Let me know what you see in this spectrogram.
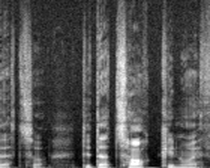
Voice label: "toc", Welsh

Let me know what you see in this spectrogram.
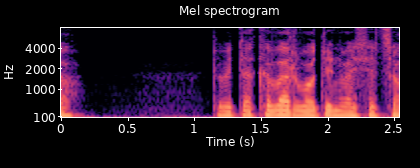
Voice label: "cyfarfod" Welsh

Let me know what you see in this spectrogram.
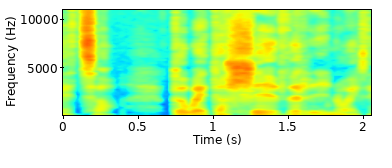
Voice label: "llyfr", Welsh

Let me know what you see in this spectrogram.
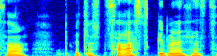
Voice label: "tasg", Welsh

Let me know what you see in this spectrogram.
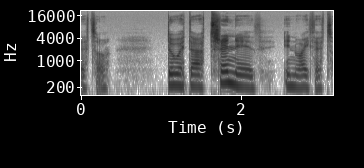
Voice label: "trennydd", Welsh

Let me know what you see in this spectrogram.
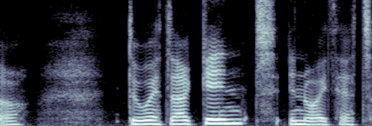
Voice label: "gynt", Welsh

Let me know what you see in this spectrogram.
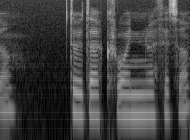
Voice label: "croen", Welsh

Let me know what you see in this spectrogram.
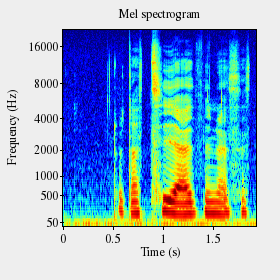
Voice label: "tuedd", Welsh

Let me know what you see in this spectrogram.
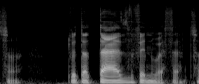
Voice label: "deddf" Welsh

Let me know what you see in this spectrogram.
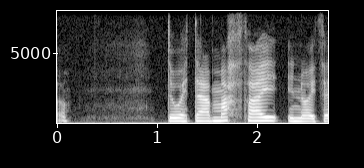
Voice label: "mathau", Welsh

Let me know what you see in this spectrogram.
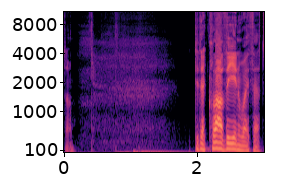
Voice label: "claddu", Welsh

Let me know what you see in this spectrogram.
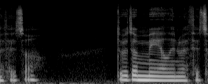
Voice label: "meel", Welsh

